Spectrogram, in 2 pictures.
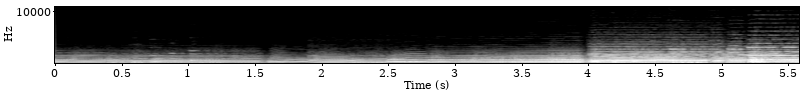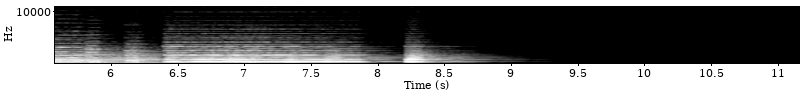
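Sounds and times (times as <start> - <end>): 
polka music: 0.0 - 8.9.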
